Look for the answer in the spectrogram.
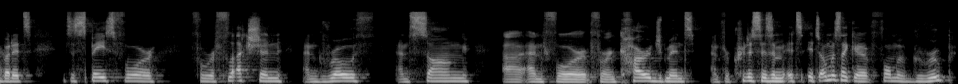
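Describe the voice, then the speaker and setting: A man's voice: medium pitch, darkish tone. A man from Australia talks in an ordinary middle register, in a thoughtful conversational tone. He circles back on his words, restarting phrases as he works toward each point. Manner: thoughtful, restarts and repeats words while building long sentences. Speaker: guest. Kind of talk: reflective conversational discussion.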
